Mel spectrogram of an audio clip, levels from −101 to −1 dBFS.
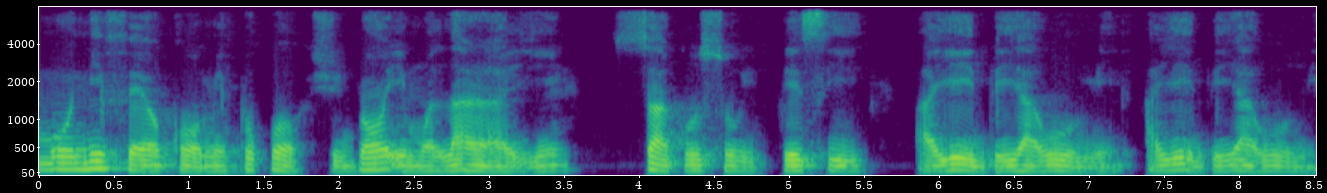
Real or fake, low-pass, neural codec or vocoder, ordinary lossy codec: fake; 7.2 kHz; vocoder, 22.05 kHz, 80 mel bands, WaveNeXt; none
